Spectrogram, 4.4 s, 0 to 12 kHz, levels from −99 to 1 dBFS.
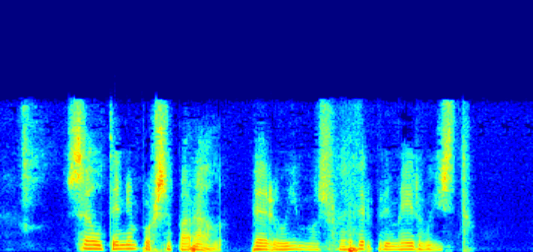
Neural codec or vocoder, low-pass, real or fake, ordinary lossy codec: codec, 16 kHz, 1.1 kbps, Voila-Tokenizer; 7.2 kHz; fake; AAC, 32 kbps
